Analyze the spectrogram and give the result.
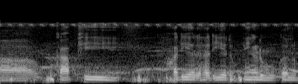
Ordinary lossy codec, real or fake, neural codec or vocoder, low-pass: none; real; none; 7.2 kHz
